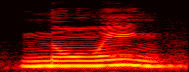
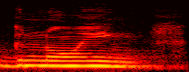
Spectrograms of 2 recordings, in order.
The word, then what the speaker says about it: gnawing: Children, your G given here is silent. We do not, the G which is given here, this is silent. We pronounce it as gnawing, not gnawing. That would be wrong.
